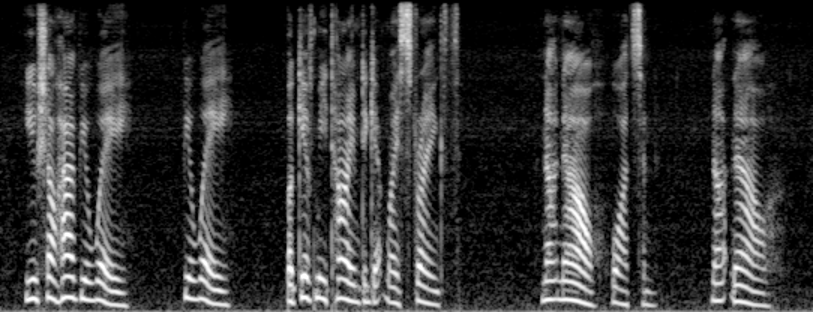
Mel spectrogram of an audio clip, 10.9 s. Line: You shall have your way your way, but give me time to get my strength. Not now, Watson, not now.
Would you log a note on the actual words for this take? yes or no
no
